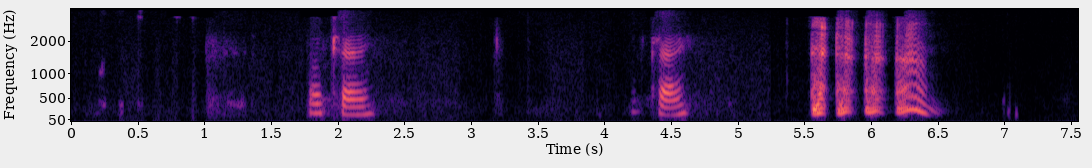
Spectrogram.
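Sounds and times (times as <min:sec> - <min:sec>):
speech: 0:01.8 - 0:02.4, 0:04.4 - 0:04.7, 0:06.2 - 0:06.6
man clearing his throat: 0:05.6 - 0:06.6.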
